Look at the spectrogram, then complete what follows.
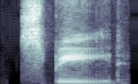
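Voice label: "speed", American English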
